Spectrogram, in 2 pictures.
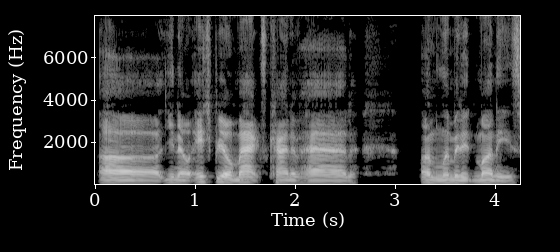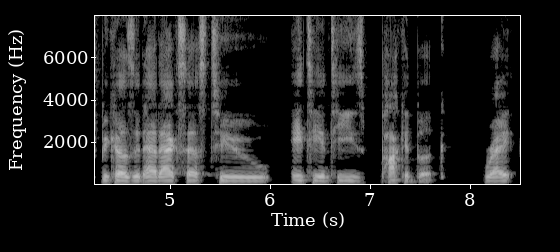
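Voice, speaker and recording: A man's voice: low-pitched, flat delivery, measured pace, sharp tone. Casual man chatting as a podcast co-host. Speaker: co-host of a nerd news podcast. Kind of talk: casual chat.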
